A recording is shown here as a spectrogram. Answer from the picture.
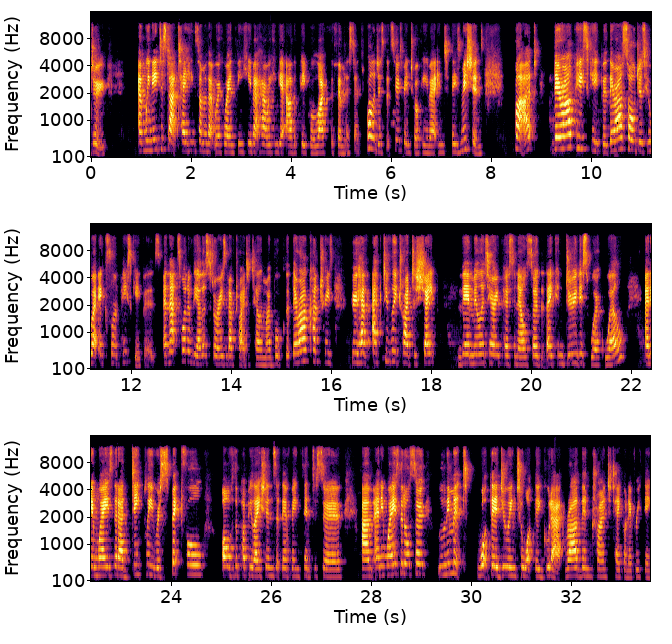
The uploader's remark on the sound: Recorded live as a webinar on 24th November 2020.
